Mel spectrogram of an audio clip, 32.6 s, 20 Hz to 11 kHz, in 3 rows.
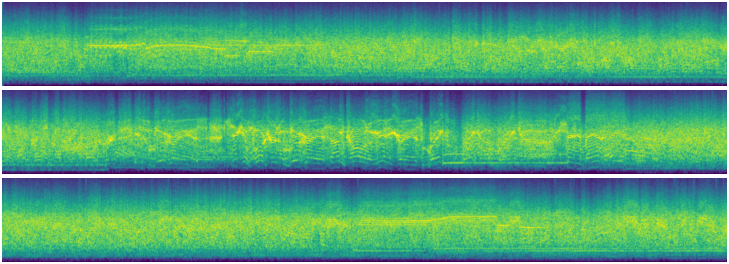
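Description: CB radio receiver tuned to channel 28 (27.285 MHz) picking up long-distance skip: a constant wash of static with steady heterodyne whistles and garbled, unintelligible voices from distant stations. Through the middle the sound turns wavering and warbly.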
